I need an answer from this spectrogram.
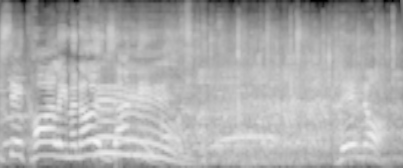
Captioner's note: laughter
